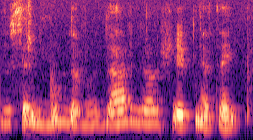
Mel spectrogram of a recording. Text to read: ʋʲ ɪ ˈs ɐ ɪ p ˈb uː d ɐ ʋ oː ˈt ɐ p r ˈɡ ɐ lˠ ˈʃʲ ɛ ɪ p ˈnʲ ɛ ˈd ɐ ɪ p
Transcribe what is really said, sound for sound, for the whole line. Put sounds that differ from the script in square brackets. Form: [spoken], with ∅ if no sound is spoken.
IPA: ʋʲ ɪ ˈs ɐ ɪ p ˈb uː d ɐ ʋ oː [ˈd] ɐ [∅] r ˈɡ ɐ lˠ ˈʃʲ ɛ ɪ p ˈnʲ ɛ [ˈt] ɐ ɪ p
